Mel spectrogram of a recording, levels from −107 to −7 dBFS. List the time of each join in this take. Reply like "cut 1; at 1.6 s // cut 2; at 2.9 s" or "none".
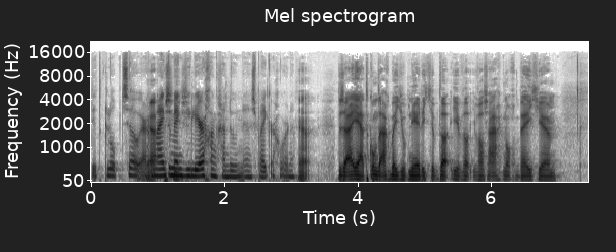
none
